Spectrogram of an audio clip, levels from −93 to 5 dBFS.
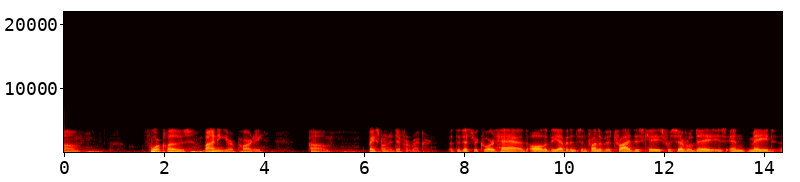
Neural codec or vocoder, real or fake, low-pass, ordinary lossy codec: none; real; 3.6 kHz; Opus, 16 kbps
